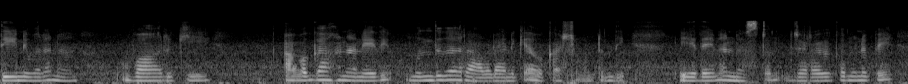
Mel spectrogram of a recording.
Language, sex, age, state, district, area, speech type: Telugu, female, 18-30, Andhra Pradesh, Kurnool, rural, spontaneous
